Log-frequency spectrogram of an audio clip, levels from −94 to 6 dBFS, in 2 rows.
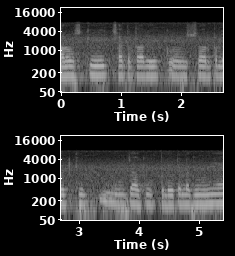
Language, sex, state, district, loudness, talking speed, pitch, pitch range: Hindi, male, Bihar, Begusarai, -33 LUFS, 135 wpm, 155 Hz, 150-160 Hz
